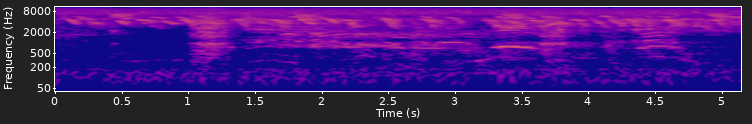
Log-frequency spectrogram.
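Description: Faint bird calls: many short, quick chirps repeating throughout, with a few lower calls among them.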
